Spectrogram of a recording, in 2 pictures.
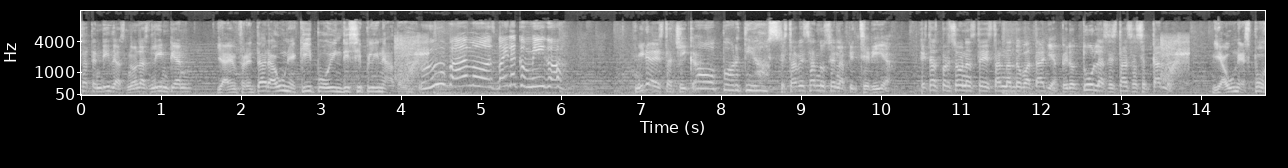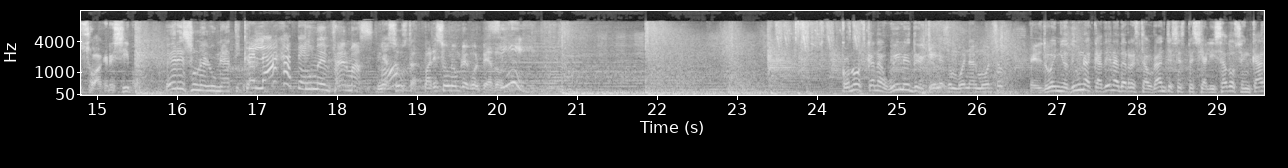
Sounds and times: Music: 0.0 - 29.5.

